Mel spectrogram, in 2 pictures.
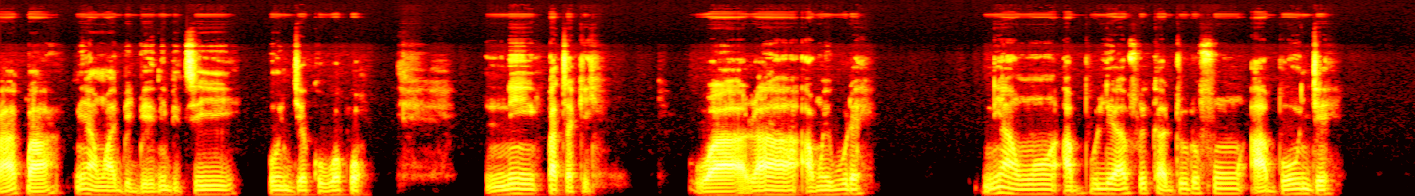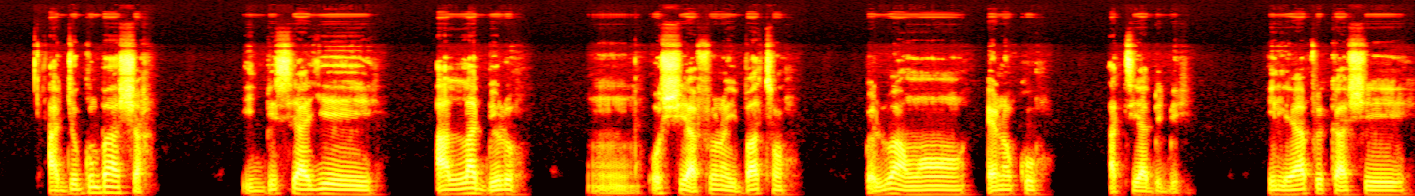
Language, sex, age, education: Yoruba, male, 30-45, secondary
